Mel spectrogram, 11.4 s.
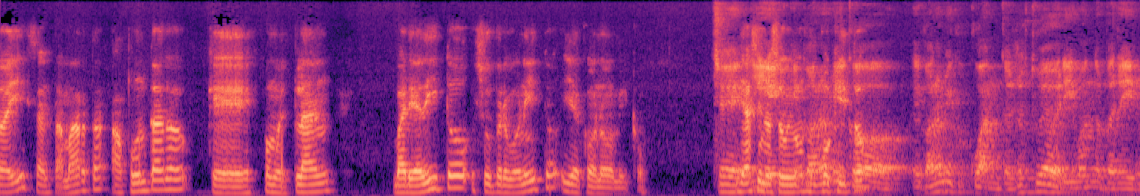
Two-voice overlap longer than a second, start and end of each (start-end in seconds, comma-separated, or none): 7.3-8.8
